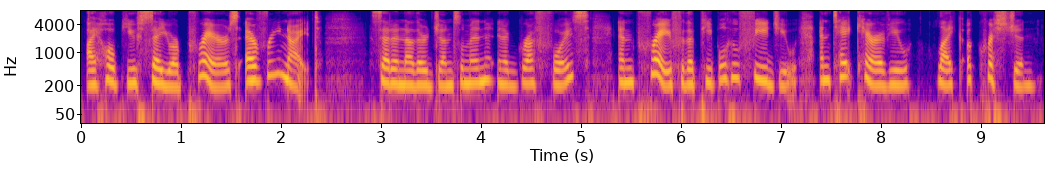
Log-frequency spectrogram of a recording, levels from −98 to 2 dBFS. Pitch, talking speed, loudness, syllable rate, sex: 235 Hz, 185 wpm, -20 LUFS, 4.9 syllables/s, female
